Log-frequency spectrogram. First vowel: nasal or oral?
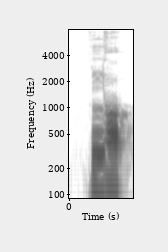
oral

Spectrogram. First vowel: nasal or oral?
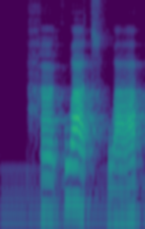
nasal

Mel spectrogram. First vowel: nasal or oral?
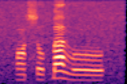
nasal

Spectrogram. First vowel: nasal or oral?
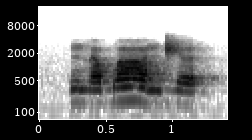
oral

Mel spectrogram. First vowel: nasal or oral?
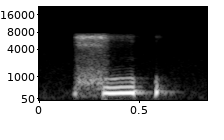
oral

